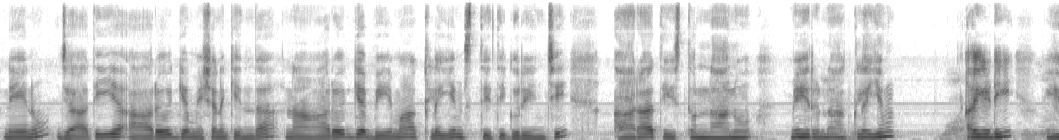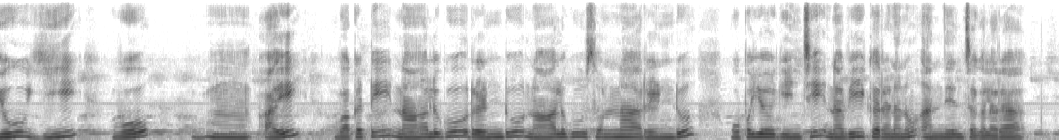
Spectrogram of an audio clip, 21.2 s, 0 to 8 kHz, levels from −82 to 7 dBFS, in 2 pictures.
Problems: background conversations at intervals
